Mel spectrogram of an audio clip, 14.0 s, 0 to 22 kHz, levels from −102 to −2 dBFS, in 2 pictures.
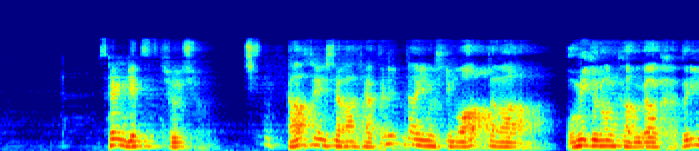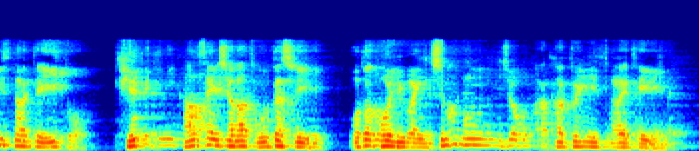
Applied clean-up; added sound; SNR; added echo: neural mask model DeepFilterNet 3.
